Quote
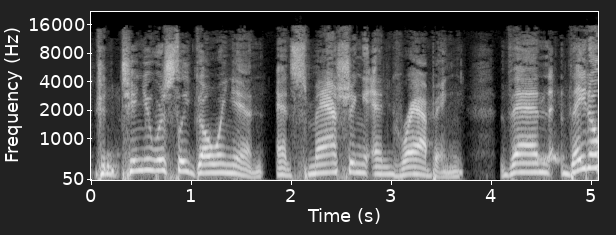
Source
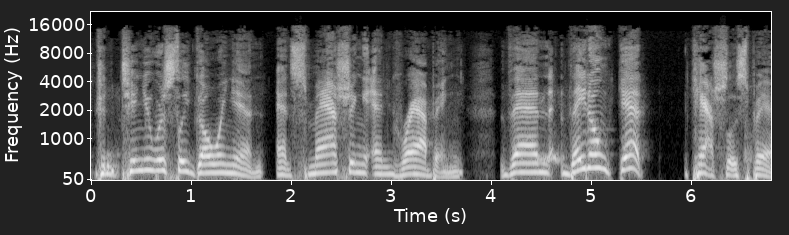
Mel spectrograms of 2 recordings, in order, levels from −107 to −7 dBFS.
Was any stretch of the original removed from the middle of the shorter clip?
no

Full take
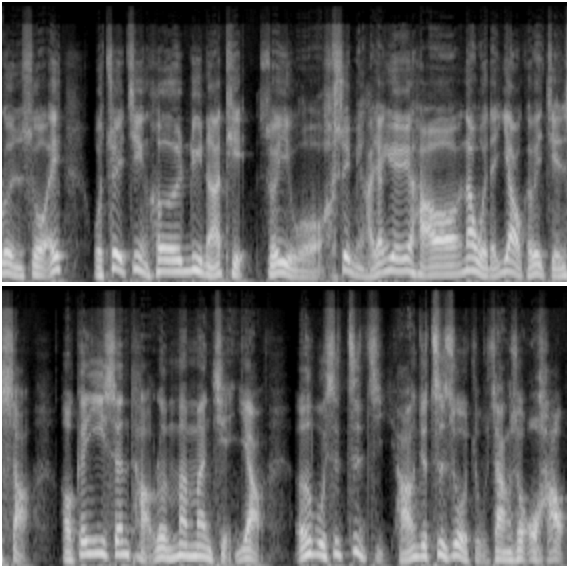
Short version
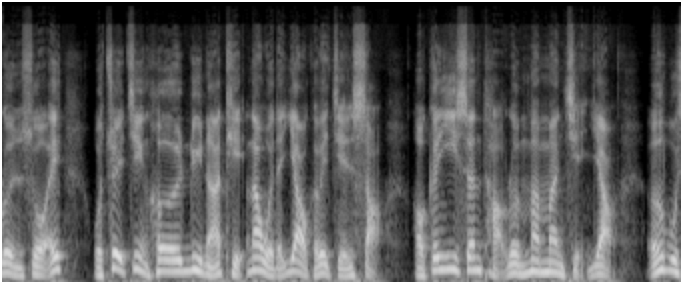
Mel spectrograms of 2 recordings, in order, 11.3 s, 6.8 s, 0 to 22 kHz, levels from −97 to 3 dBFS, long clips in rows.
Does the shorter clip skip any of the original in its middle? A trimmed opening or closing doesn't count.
yes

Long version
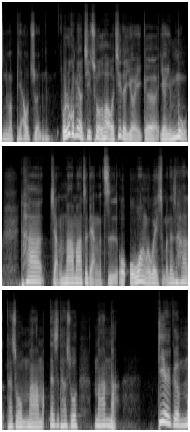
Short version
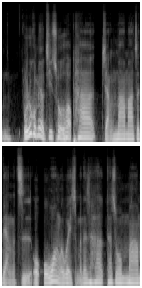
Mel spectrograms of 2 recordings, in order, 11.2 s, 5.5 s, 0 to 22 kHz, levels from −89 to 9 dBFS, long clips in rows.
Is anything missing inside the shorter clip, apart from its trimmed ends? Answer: yes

